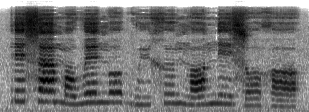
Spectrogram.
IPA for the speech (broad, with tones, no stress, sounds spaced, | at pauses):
ɾ ɛ˦ s a˦ m ɒ˨ w ɛ˦ ŋ ɔ˦ b w y˨ x ɵ˦ ŋ ɒ˨˦ n e˦˨ s ɔ˨ x ɒ˨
